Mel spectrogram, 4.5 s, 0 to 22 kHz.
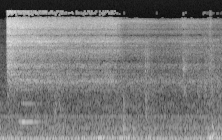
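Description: Pneumatic doors of a JNR 103 series electric train closing: a sudden hiss of compressed air, strongest for about two seconds and then fading, with a low thump about two seconds in and another near the end.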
